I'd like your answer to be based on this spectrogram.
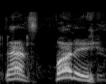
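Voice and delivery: high-pitched boss, amused by his own joke; Vince McMahon. Retold or imitated. Imitating the boss amused by himself.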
